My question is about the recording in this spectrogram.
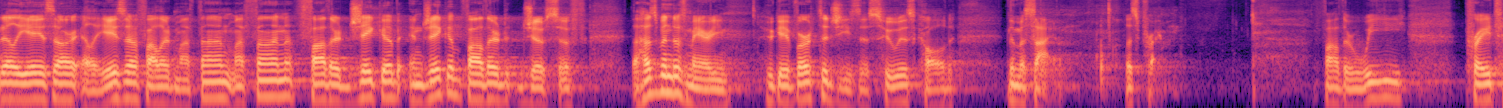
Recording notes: Recorded live at Long Hollow Church.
